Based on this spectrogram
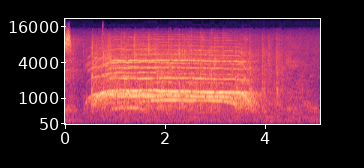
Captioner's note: many applauding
